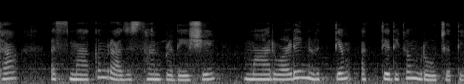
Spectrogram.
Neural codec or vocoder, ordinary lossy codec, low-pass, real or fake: none; none; none; real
